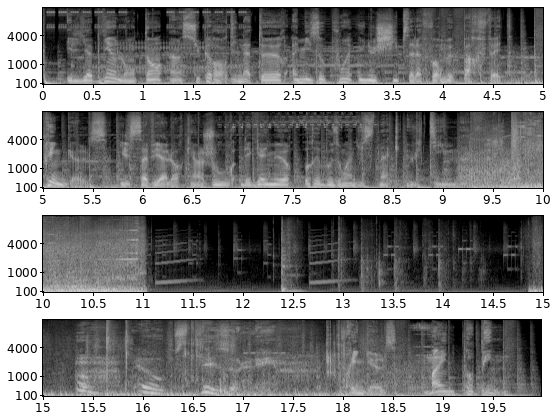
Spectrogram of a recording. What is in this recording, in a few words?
Gaming FR TV; PRINGLES; GAMER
